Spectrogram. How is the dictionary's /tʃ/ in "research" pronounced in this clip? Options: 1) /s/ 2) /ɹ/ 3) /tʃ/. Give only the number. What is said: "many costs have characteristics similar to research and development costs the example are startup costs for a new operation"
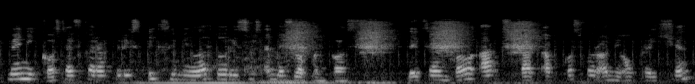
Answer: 1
